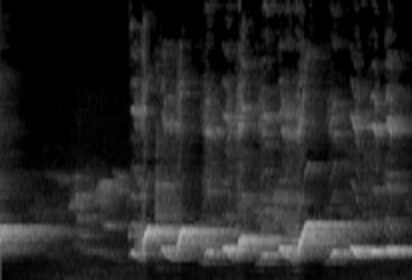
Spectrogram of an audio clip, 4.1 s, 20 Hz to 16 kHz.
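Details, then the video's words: Cucak ijo, the greater green leafbird, singing long 'gacor' chatter: a steady whistle, then from about 1.3 seconds a dense run of bright rising slurs and quick pitch jumps in a continuous flowing stream. "Suara Kicau CUCAK IJO Gacor Panjang Khusus Untuk Cucak IJO Yang mogok NGOCEH"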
